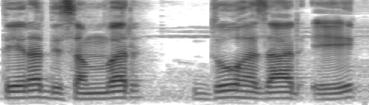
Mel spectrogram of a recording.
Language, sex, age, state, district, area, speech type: Urdu, male, 18-30, Uttar Pradesh, Lucknow, urban, spontaneous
